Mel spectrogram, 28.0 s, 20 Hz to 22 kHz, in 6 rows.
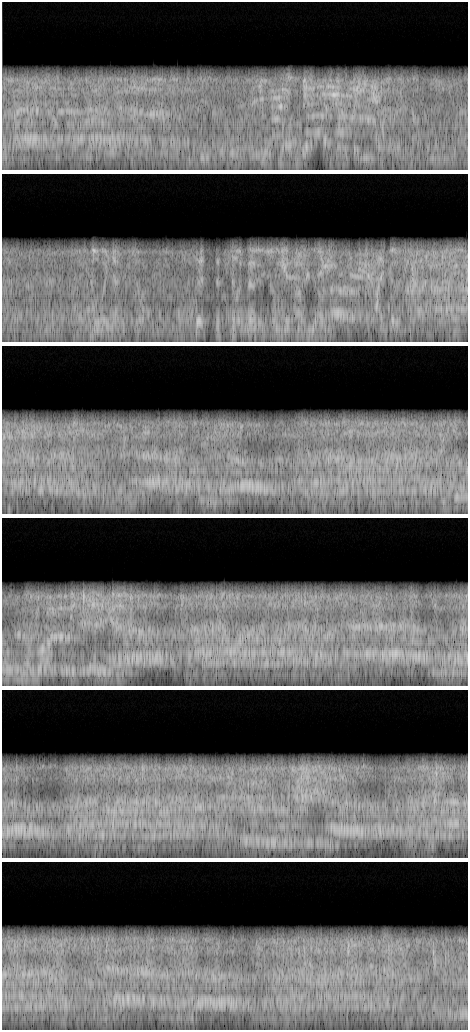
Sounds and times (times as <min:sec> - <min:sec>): Speech: 0:02.0 - 0:04.5, 0:05.5 - 0:08.8, 0:13.7 - 0:15.2.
